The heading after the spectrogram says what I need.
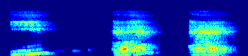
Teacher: যেমন ই, ই বললে টুটের স্বাভাবিক ছিল না, দুই টুট প্রসারিত হয়েছে, এই জন্য এটাকে বলা হয় প্রসারণ অবস্থান, এটাকে বলবো আমরা প্রসৃত বর্ণ।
